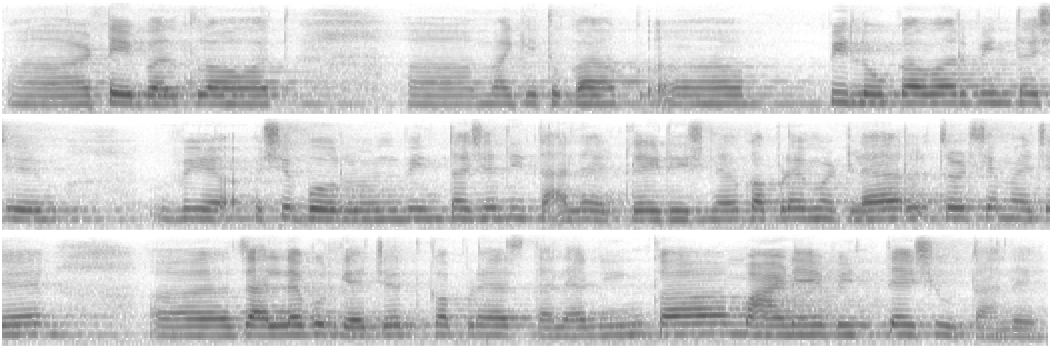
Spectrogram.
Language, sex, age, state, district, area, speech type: Goan Konkani, female, 30-45, Goa, Murmgao, rural, spontaneous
